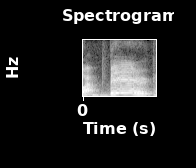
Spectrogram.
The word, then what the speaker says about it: aberta: E nós precisamos ver qual que é a sílaba tônica, então, da palavra aberta.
